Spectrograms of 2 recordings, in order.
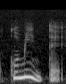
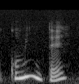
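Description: First: Louder firm command, higher; raised louder repeat to the dogs. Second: Firm raised command to calm dogs; loud command, first take. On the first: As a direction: insist firmly the second time. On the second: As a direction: order the dogs to settle. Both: Acted. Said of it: "le poruncea el".

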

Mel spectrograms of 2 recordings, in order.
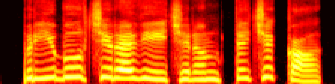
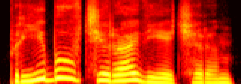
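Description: First: Very high, loud relay; high, forceful transmitting voice; entranced telegraph operator. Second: Measured reading at normal volume; steady raised dictating voice; telegram dictation. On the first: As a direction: chant the telegram out to the ether. Dunya repeats as transmitter. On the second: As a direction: dictate the message evenly, pitched up. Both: A narrator's reading.

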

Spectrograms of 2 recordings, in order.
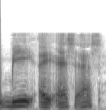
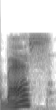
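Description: First: "bass" pronounced "base"; long A, as base. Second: "bass" rhyming with "mass"; short A, the fish. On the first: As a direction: give "bass" an ay vowel. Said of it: "giọng trầm nam". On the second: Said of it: "nếu chỉ tên một thứ cá". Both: Shown as a demonstration.

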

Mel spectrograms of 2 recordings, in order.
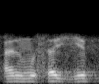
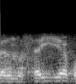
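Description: First: المسيب said al-Musayyib, "i" in the last syllable; name with kasra. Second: المسيب said al-Musayyab, "a" in the last syllable; name with fatha. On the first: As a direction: end المسيب on -yib, active form. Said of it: "ويقال". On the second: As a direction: end المسيب on -yab, passive form. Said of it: "يقال المسيب ويقال". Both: Shown as a demonstration.

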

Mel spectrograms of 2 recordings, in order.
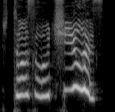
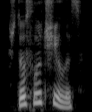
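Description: First: High shrill shriek. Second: Said in the usual way. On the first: Acted. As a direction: shriek it back at him. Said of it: "взвизгнула она".

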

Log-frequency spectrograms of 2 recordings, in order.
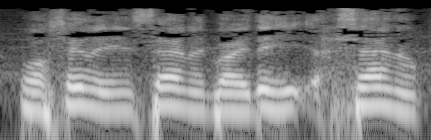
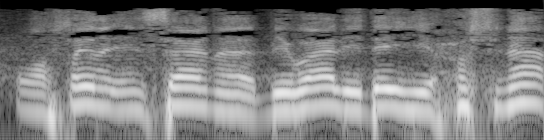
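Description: First: إحسانا with a hamza first and long alef after the sin; Kufan reading. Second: حسنا with damma on the ha and silent sin; non-Kufan reading. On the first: Teacher showing students the first of two readings, Kufan إحسانا with long saa. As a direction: read إحسانا as ih-SAA-naa, long middle vowel. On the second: Teacher showing students the second reading, حسنا with u and unvowelled sin. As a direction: read حسنا as HUS-naa, no vowel after s. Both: Shown as a demonstration. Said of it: "فهما قراءتان".

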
